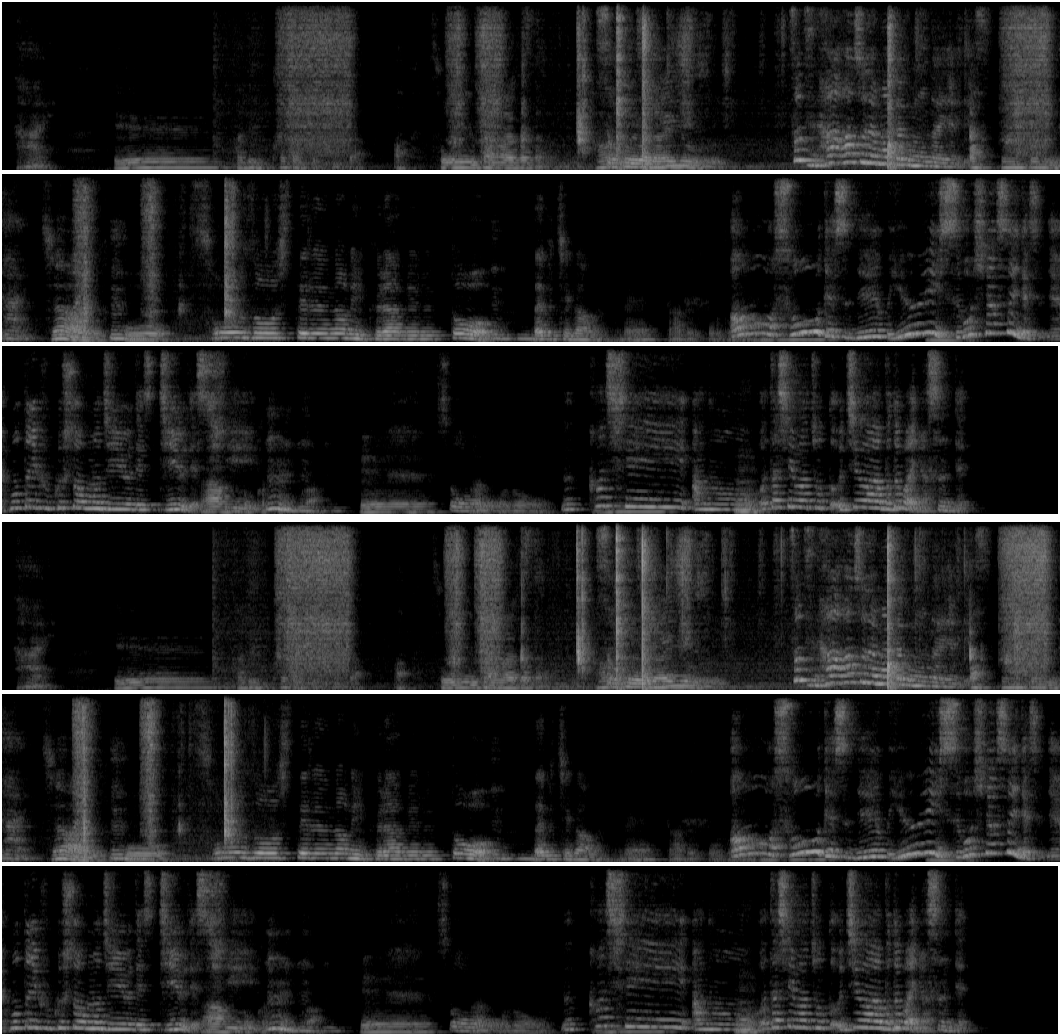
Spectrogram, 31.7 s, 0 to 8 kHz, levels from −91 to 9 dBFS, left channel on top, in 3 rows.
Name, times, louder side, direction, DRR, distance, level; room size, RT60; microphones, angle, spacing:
voice 1, 0.1-0.5 5.9-7.0 7.9-9.7 10.6-10.9 11.3-12.1 15.5-15.9 17.9-24.5 25.0-26.2 26.8-30.8, equal, 5° left, 0.8 m, -42 dB
voice 2, 1.1-3.0 3.3-3.6 3.9-4.0 4.4-7.2 9.7-10.6 11.0-12.2 12.5-15.5 15.9-17.5 18.4-18.6 20.0-20.1 23.2-23.4 24.7-25.5 25.8-26.6 27.1-27.8 28.5-28.8, left 1 dB, 50° left, 0.7 m, -45 dB
sound 1, 2.1-3.5 4.4-8.3 8.7-10.5 11.3-11.5 12.0-13.3, right 6 dB, 50° right, 0.5 m, -39 dB
2.4 x 2.2 x 2.9 m
head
